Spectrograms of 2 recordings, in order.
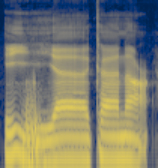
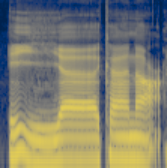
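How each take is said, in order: No difference in how they are said.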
